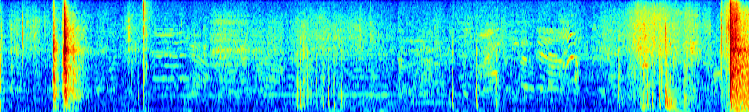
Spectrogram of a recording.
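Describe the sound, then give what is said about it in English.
A portrait in a picture frame is slammed face down with a sharp thunk, among a few other knocks and handling noises over a faint, buzzing background hum. “she slams the portrait face down.”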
